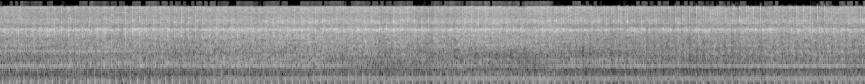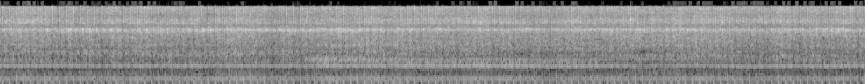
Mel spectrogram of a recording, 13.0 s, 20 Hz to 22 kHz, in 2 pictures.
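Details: 1961 Gravely Model L tractor on a test drive after carburetor repair and richening: single-cylinder engine chugs at a steady speed with no hunting or surging, and the newly hooked-up governor holds revs properly.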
